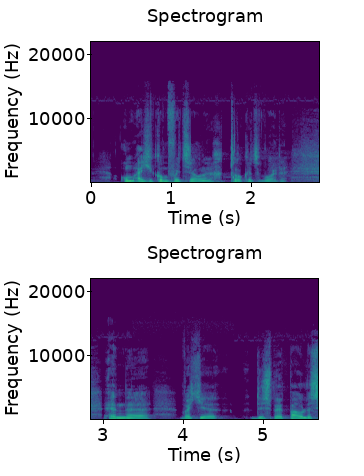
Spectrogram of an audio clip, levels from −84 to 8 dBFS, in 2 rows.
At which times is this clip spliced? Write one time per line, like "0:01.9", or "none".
none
